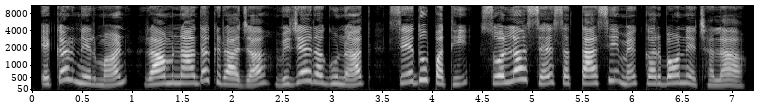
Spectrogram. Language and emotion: Maithili, neutral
